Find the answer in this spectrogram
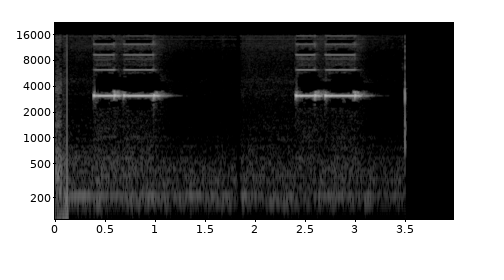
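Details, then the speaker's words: Two bursts of shrill, high-pitched repeated beeps from a medical device alarm, the unpleasant kind of hospital alarm that adds to nurses' anxiety and alarm fatigue. "but not only are there too many alarms they also sound very unpleasant some devices produce high-pitched beeps which cause anxieties to"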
